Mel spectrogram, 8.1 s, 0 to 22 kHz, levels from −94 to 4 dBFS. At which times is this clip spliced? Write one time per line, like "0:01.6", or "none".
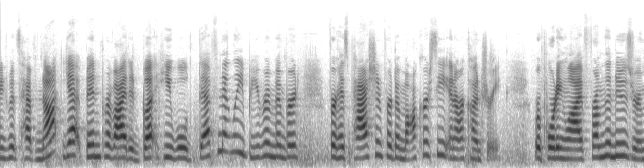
none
